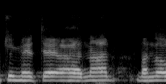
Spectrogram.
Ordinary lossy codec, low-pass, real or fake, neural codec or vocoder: Opus, 32 kbps; 10.8 kHz; fake; codec, 24 kHz, 1.5 kbps, HILCodec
